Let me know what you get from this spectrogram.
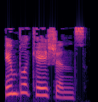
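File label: "implications", British English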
